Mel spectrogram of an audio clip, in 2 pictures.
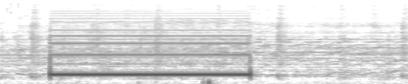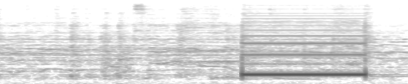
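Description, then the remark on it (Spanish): An outgoing call's ringback tone sounds twice, each a steady electronic tone lasting about two seconds with a long quiet gap between, clear and fairly loud over faint line hiss. “Vamos a proceder a hacer la llamación, vamos a ver si esta persona sí sabe de dónde viene este, la llamada.”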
